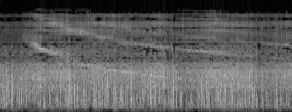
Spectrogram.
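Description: A plastic drinking straw in a fountain-drink cup held out of a moving car's window, fluttering and buzzing rapidly in the rushing air, with a faint high whistle sliding downward about half a second in.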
